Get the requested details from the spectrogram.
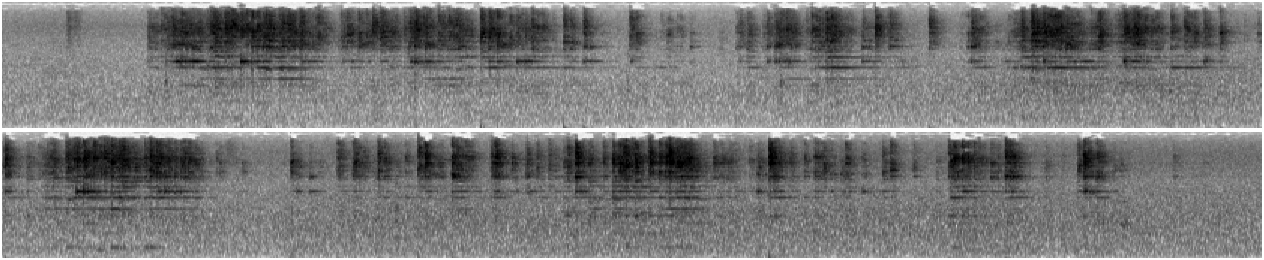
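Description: A metal shrine bell rattles and jangles as a rope is shaken.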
